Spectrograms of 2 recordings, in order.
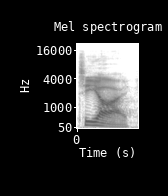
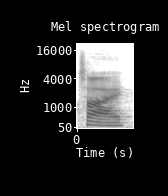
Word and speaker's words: Ti: yes i pronounced at TI everybody I've ever met pronounces it ti not Thai so we're gonna go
